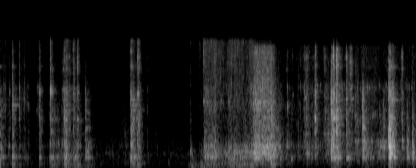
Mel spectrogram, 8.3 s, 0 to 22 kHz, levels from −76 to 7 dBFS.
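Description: The clip is a recording of everyday sounds, and its whole length is band-limited to nothing above 8.3 kHz, with a muffled, hoarse quality that is plainly audible throughout. That combination points to Opus compression, likely in its speech-oriented SILK mode at wideband, which fits a low bitrate around 16 kbps. In that mode the encoder models the signal rather than preserving each band's detail, so non-speech sounds come out dulled and roughened instead of crisp. At 5.06 s the character changes abruptly and stays changed to the end. The top of the spectrum drops to nothing above 7.1 kHz, the level shifts by about 5 dB, and a faint new noise floor appears well below the signal, with no gap at the transition. This pattern suggests the input switched to a poorer device partway through the recording, with a narrower-band microphone and its own noise replacing the original one.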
